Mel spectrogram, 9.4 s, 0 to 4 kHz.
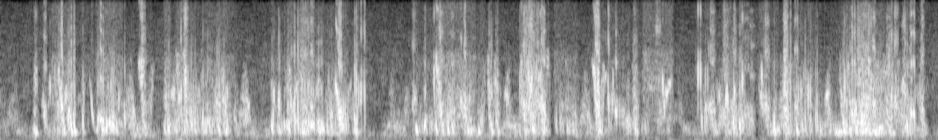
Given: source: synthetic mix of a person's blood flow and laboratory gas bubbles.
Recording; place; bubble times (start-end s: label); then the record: Doppler ultrasound of blood flow; precordium
0.32-1.29 s: bubbles
1.36-1.54 s: bubbles
1.62-2.36 s: bubbles
2.68-3.67 s: bubbles
4.11-5.01 s: bubbles
5.17-5.50 s: bubbles
5.53-5.78 s: bubbles
5.90-6.74 s: bubbles
6.94-8.25 s: bubbles
8.31-9.29 s: bubbles
From the record:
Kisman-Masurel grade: 444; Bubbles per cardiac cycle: continuous sound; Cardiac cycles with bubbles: 100%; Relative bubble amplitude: maximal (0.775 to 0.999); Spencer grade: 4 (maximum detectable bubble signal sounding continuously throughout systole and diastole of every cardiac period, and overriding the amplitude of the normal cardiac signals); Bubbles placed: only in the low amplitude regions of the cardiac cycle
